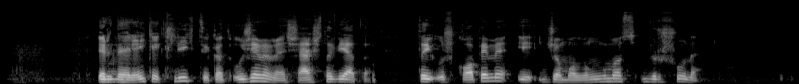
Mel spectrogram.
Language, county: Lithuanian, Kaunas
